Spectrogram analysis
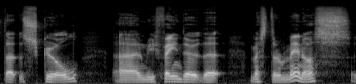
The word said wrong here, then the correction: Minos: am I pronouncing that right? – Minus. – Yeah, Minos.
